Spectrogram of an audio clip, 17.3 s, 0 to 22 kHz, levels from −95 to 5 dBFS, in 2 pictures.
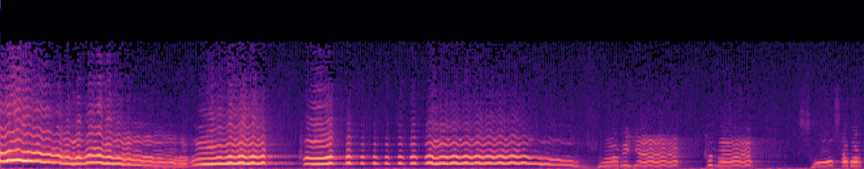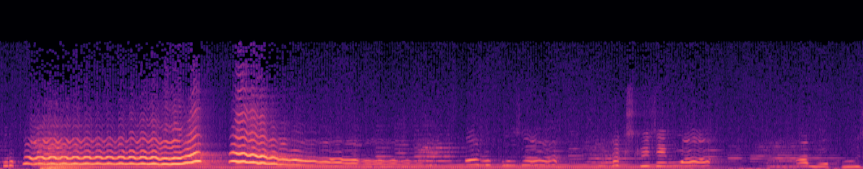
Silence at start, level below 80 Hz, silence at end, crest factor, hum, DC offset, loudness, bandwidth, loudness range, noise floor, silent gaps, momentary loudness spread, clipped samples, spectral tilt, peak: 0 s; -50 dBFS; 0 s; 16 dB; none; under 0.1%; -15 LUFS; 16 kHz; 16 LU; -42 dBFS; none; 21 LU; under 0.1%; -2.5 dB/octave; -2 dBFS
